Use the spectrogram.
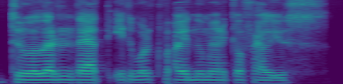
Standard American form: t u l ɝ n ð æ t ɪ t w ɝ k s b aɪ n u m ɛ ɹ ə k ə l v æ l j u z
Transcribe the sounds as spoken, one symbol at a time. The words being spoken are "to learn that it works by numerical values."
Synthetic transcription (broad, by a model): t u l ɝ n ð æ t ɪ t w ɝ k b aɪ n u m ɛ ɹ ə k ə l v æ l j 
